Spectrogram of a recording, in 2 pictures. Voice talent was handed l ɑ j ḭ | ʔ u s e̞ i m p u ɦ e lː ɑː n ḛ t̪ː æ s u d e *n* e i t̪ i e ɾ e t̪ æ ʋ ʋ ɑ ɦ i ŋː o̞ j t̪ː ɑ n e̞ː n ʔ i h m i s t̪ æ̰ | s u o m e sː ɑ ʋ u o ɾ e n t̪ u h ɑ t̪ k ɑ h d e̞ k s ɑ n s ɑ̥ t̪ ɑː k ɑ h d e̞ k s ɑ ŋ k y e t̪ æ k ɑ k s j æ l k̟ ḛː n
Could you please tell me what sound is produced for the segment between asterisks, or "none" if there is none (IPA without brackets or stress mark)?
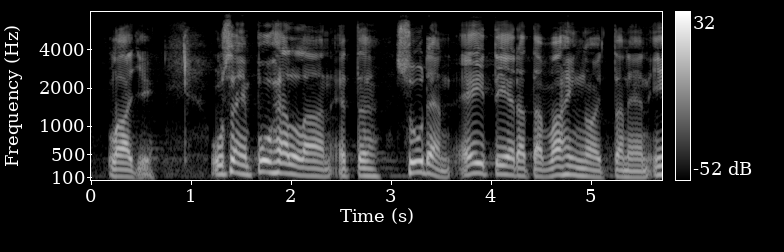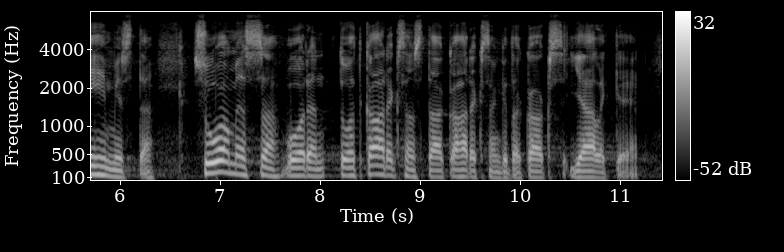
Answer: n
